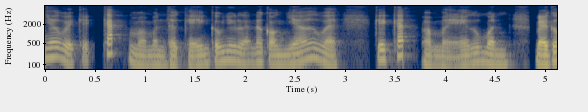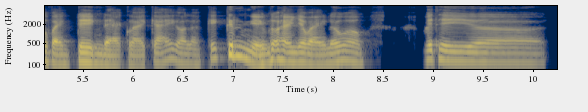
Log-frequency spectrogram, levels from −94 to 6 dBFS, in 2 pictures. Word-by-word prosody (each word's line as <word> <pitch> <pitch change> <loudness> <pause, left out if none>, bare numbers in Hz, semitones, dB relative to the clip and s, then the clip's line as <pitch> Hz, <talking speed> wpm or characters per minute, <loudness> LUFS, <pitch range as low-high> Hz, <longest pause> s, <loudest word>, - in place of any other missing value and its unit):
nhớ 180 +1 -2
về 115 - -3
cái - - -11
cách 230 -6 0
mà 105 -6 -6
mình 100 -1 -8
thực 100 -1 -7
hiện, 100 +3 -5
cũng 125 - -4
như 140 -1 -5
là 115 -2 -5
nó 125 +2 -5
còn 105 -1 -4
nhớ 140 +10 -4
về 115 -7 -3 0.4
cái 150 - 0
cách 200 0 +1
mà 105 - -5
mẹ 95 0 -6
của 125 - -6
mình 110 -4 -3 0.3
mẹ 105 - +5
của 135 - +1
bạn 110 -4 +4
truyền 120 -3 +7
đạt 100 -2 +2
lại 100 -1 0
cái, 125 +8 -2
gọi 120 -5 -2
là, 110 -2 -6
cái 160 +2 -2
kinh 200 -7 +6
nghiệm 110 -2 +5
nấu 150 - +5
ăn 130 -4 +5
cho 125 -1 +5
bạn, 110 -1 +2
đúng 130 +4 +2
hông? 130 -4 -1 0.6
Vậy 150 - +4
thì, 135 -3 +2
ờ, 120 -2 -2
120 Hz, 245 wpm, -23 LUFS, 105-135 Hz, 0.6 s, truyền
